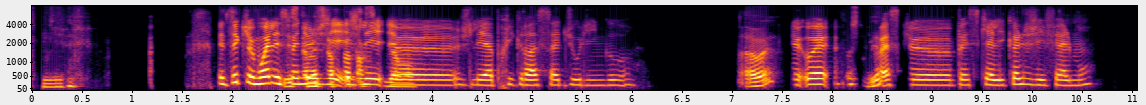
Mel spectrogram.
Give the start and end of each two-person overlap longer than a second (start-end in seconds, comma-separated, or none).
2.5-3.9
